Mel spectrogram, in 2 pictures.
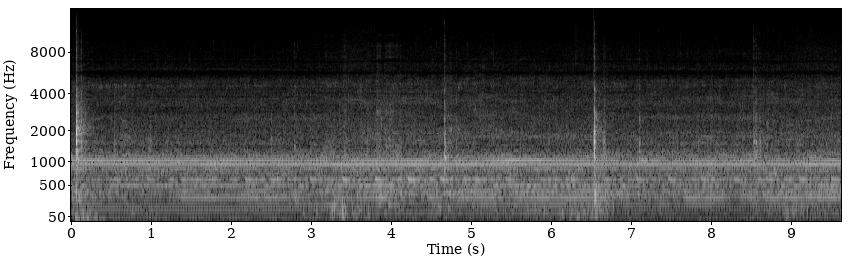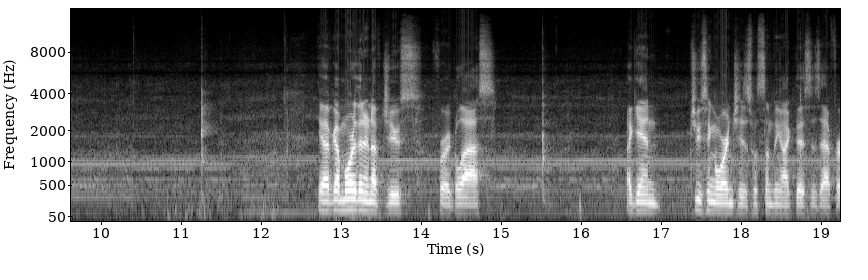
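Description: A juicer motor hums steadily.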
